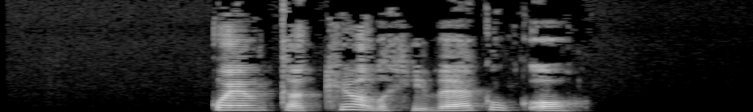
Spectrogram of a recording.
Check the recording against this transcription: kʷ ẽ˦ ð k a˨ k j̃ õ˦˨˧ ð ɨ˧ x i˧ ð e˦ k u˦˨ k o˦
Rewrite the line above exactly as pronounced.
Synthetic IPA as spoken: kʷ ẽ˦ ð k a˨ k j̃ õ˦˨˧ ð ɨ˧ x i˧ ð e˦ k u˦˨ k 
